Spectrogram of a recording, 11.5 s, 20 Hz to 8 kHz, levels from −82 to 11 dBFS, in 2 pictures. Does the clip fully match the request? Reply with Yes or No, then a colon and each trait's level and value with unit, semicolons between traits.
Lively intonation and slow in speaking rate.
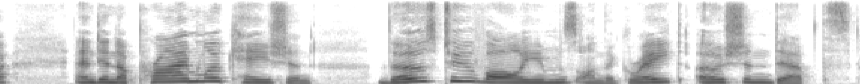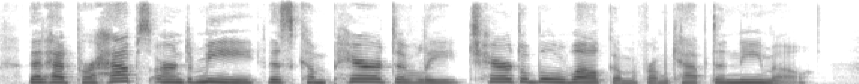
No: average, 3.2 semitones; slow, 130 wpm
